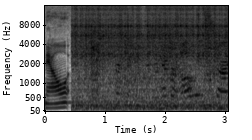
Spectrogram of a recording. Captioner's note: machine rumbling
